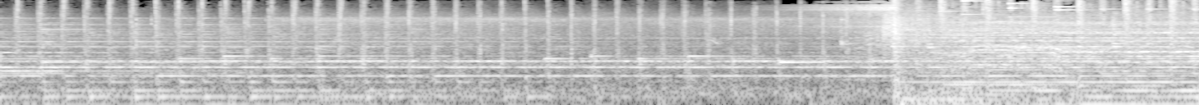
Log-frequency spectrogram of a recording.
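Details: Steady instrumental music plays throughout and grows fuller near the end, with no animal voice.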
